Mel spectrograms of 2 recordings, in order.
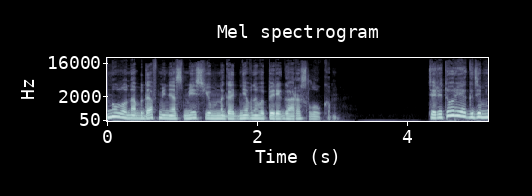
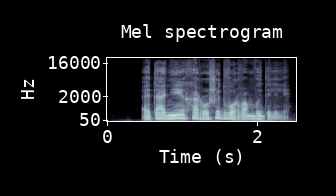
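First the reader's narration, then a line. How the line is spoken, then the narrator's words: Authoritative statement, then sigh. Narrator (Russian): авторитетно заявил Семён и вздохнул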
